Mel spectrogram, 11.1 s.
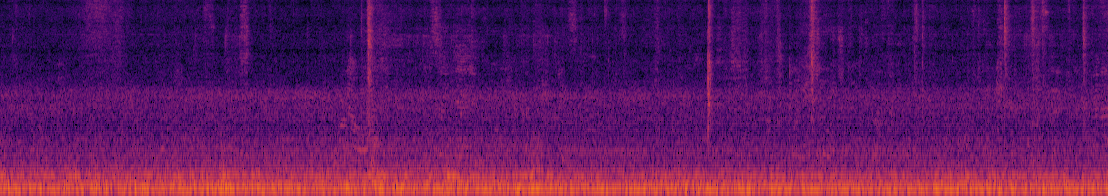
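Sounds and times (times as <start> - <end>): train rumble from inside: 0.0 - 11.0.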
